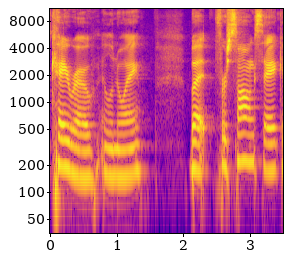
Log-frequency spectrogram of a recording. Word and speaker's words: Cairo: Co is this little town called it's actually pronounced Cairo Illinois but for songs sake and for singing wise I call it Cairo because that's how it's spelled and anyways it's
